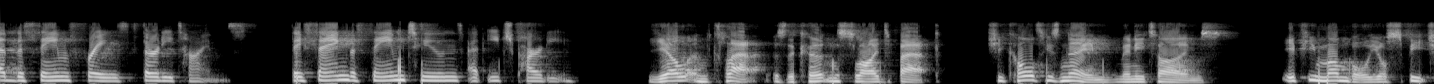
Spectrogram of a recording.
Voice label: reverb; Skullcandy Crusher PLYR 720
